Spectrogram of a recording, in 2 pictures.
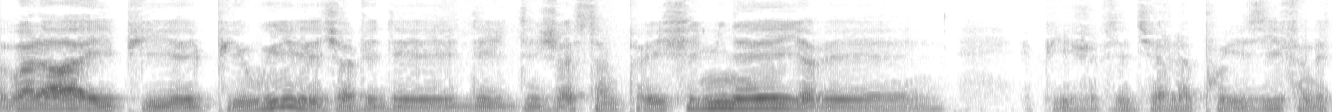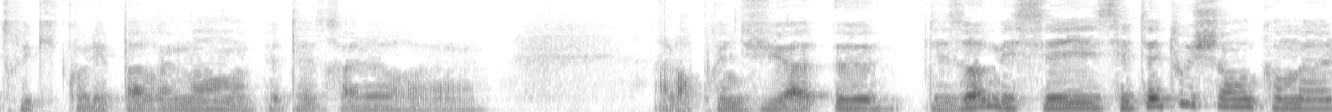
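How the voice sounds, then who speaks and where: A man's voice: low-pitched, normal speed, vocal fry, darkish tone, a little hiss or hum. A middle-aged man from southern France telling a personal story in a reflective, hesitant way, chuckling now and then. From southern France, Roussillon.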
